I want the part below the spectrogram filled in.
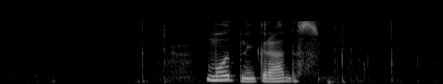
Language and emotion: Russian, neutral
